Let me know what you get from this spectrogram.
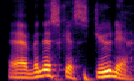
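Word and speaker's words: Vinícius Júnior: Vinicius Jr., that's how he pronounces his name.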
